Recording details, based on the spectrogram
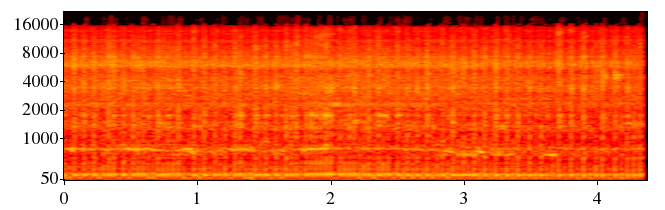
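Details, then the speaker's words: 1974 Honda XR75 small single, idle jet changed 38 to 35, fuel screw at 3/4 turn out, idle screw backed all the way out: fast steady thumping idle with no dip; idling high. "Idling kind of high. By idling it down and it's still wanting to idle up."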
